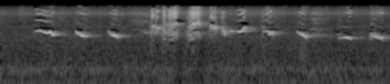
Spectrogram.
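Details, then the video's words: Energetic greater green leafbird song: repeated sweet downward-slurred whistles about twice a second, briefly interrupted midway by a burst of harsh rustling noise and rapid chatter before the whistles resume. "sura burung cucak ijo gacor"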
